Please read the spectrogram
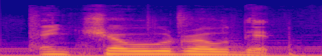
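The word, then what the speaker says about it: Enshrouded: Se trata de En Show Road Dead se pronuncia así.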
